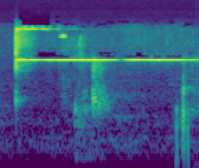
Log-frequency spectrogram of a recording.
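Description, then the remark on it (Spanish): A tuning fork is struck to clear the energy of a set of cards and rings with a steady, pure high tone that sustains without fading for about two seconds, with faint handling noises underneath. “Aquí tengo un diapasón que seguramente se va a escuchar ahorita en el micrófono, que vibra, entonces limpia la energía.”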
